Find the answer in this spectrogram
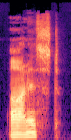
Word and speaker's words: honest: H at the front, some of which have retained that silent H, like honor, honest, hour, H-O-U-R, and heir, H-E-I-R.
